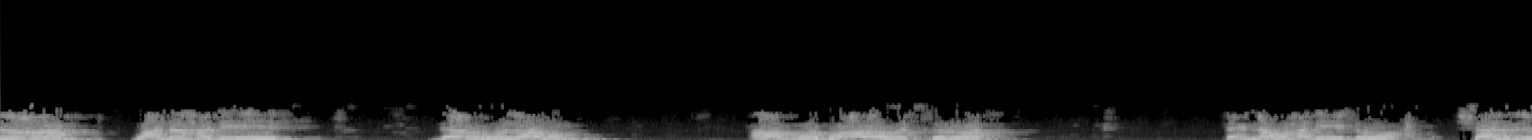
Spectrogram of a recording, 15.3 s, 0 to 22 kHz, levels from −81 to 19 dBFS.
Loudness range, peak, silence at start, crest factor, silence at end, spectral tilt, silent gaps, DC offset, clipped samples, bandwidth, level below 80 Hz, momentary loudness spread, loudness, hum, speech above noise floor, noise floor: 4 LU; 0 dBFS; 0 s; 12 dB; 0 s; -3 dB/octave; none; under 0.1%; under 0.1%; 5.8 kHz; -54 dBFS; 14 LU; -11 LUFS; none; 48 dB; -59 dBFS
